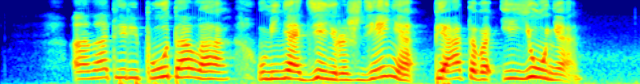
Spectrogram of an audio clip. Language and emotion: Russian, angry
